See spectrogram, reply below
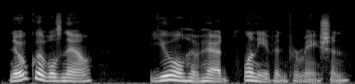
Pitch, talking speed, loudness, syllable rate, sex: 170 Hz, 135 wpm, -19 LUFS, 5.0 syllables/s, female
